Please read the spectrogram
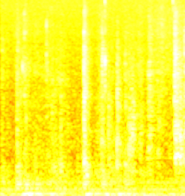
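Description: Faint scattered clicks and light rustling of small tools being handled while searching for guitar radius gauges.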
